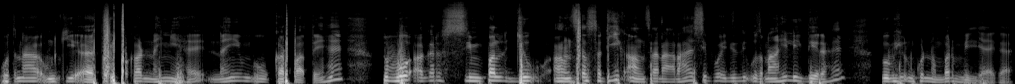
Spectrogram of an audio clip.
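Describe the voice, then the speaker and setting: A male teacher talking students through exam answers, explaining patiently and repeating key points, with frequent pauses and self-corrections. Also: a little high, expressive, background noise. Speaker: Sanskrit teacher. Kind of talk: exam-prep lesson. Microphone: handheld microphone held close.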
